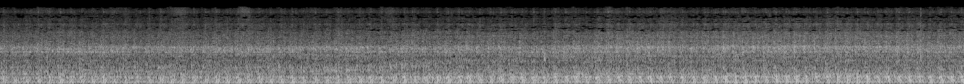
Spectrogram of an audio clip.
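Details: Bajaj Pulsar motorcycle engine after timing chain and scissor/balancer gear noise repair, idling: steady even quick pulse, no obvious chain rattle.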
